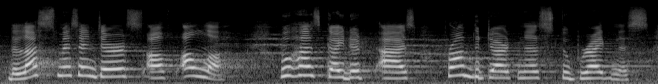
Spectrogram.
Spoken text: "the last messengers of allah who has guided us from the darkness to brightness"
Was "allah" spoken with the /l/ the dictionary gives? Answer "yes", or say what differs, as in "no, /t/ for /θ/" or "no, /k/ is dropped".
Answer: yes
